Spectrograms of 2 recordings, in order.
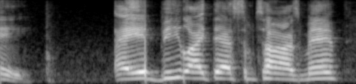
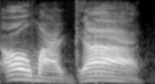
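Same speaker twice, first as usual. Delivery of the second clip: lower, slow, mocking gasp of gossip; 7 semitones lower, 4 dB louder, slower than usual. Mocking a gossiping viewer in the car, slow mock gasp. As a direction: drag it out like a fake gossiper. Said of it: "You gossip in your car acting like".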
